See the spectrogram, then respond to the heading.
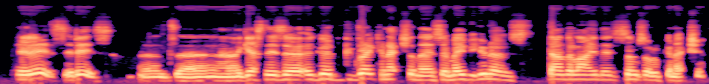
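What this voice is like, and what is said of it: Italian-accented English. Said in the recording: “is originally from Puglia, but as you can tell by his accent”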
